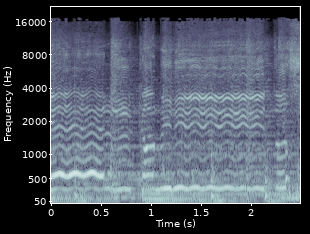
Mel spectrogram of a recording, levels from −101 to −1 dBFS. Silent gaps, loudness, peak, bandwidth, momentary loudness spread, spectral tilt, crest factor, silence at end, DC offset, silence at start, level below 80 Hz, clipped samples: none; -21 LUFS; -10 dBFS; 17.5 kHz; 5 LU; -4 dB/octave; 10 dB; 0 s; under 0.1%; 0 s; -36 dBFS; under 0.1%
